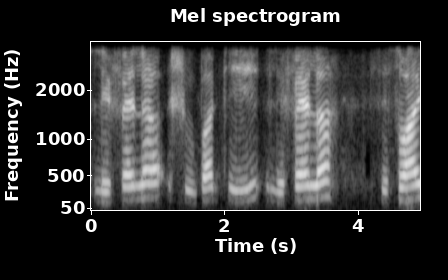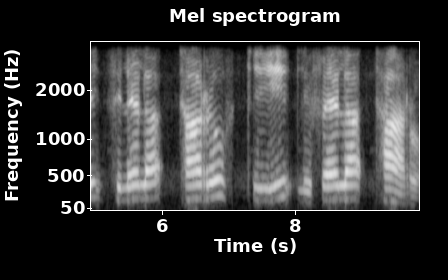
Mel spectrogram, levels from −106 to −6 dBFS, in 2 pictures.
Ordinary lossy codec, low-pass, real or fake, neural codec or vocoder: none; 3.6 kHz; real; none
